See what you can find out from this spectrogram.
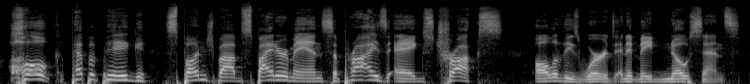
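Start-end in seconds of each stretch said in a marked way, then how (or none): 0.1-5.0 much higher, each keyword called out like a silly list; sing-song mockery of a stuffed title, falling back down; mock title reading.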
